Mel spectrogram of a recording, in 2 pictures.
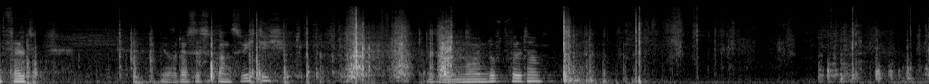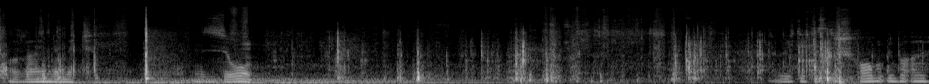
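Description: Plastic parts knock and click as they are handled.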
